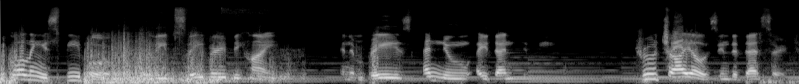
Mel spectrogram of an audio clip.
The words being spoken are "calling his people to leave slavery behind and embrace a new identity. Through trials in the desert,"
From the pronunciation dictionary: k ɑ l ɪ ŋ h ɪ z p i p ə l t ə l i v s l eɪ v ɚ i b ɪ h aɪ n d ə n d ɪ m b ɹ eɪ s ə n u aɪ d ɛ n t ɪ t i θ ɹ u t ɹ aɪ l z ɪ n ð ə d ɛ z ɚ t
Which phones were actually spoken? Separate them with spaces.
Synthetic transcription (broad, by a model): k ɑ l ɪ ŋ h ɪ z p i p ə l l i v s l eɪ v ɚ i b ɪ h aɪ n d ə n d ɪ m b ɹ eɪ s ə n u aɪ d ɛ n t ɪ t i t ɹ u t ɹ aɪ l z ɪ n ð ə d ɛ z ɚ t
